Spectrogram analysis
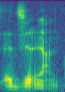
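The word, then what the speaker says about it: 自然: We use the word nature for the Chinese expression zi, ran. They pronounce J like a sort of unrolled R.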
